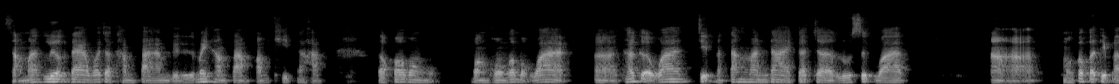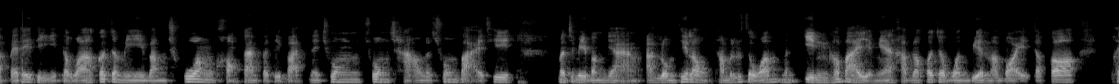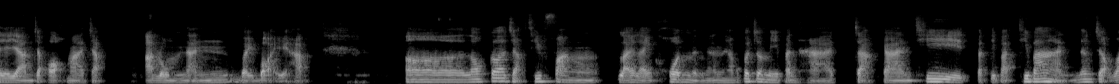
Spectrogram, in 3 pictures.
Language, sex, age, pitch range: Thai, male, 20-39, 95-120 Hz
